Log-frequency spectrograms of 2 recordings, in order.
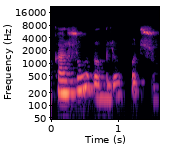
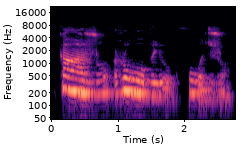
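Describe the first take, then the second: First: "кажу, роблю, ходжу" stressed ka-ZHU, ro-BLIU, kho-DZHU; correct stress on last syllables. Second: "Кажу, роблю, ходжу" stressed KA-zhu, RO-bliu, KHO-dzhu; dialect stress on first syllables. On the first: Teacher giving the correct forms, final-syllable stress in "кажу, роблю, ходжу". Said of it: "Правильно". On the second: Teacher showing dialect influence, first-syllable stress in "Кажу, роблю, ходжу". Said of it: "Правильно, кажу, роблю, ходжу". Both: Shown as a demonstration.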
